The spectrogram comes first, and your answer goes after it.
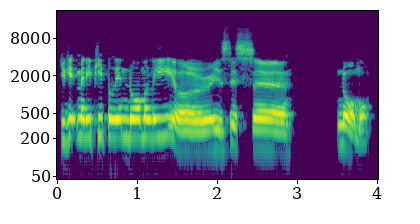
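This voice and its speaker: An actor playing a pompous, nervous British chatterbox in a comic radio play, rambling and stammering when flustered. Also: male voice, a little high, expressive, moderate pace, clear, resonant tone, lo-fi sound. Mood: chatty, flustered. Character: pompous, nervous, chattering British man come to give blood. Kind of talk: comic radio play acting before an audience.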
